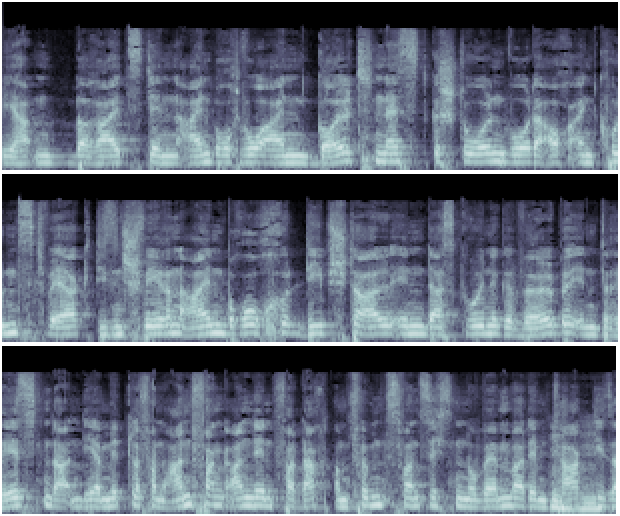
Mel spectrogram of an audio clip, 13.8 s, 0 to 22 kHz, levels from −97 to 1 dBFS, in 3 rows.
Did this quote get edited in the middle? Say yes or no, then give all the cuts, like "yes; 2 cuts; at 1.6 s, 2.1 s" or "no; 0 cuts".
yes; 2 cuts; at 1.8 s, 11.7 s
